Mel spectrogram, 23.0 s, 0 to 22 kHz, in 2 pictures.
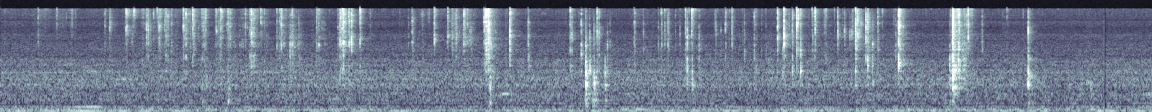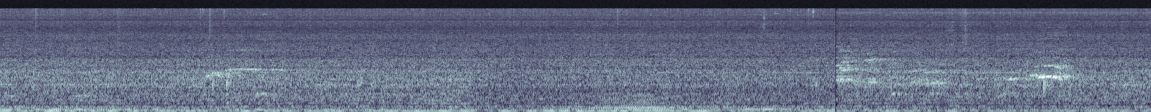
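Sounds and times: foil crinkling: 1.1s - 9.8s.

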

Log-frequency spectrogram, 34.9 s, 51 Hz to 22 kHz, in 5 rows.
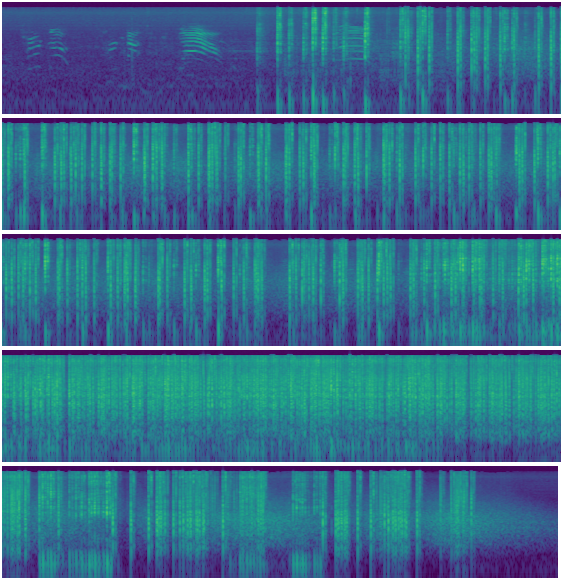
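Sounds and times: firework bangs and crackling: 3.2s - 34.8s.

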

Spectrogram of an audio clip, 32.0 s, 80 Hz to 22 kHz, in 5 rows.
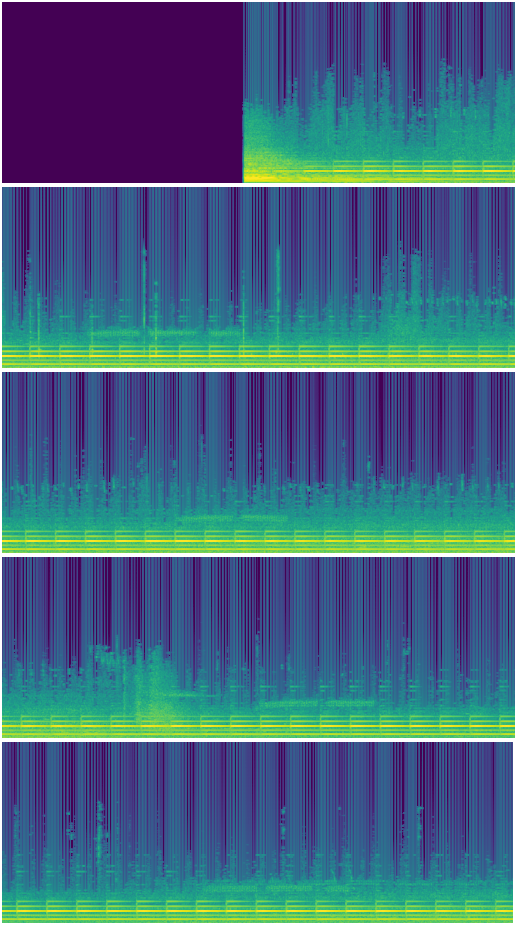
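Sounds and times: freight train rumbling: 3.0s - 23.2s
level crossing bell ringing: 3.0s - 32.0s.

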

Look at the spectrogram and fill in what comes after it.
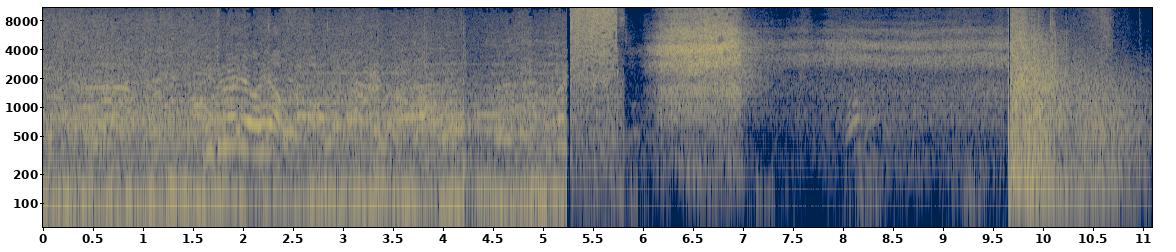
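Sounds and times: firework hissing: 5.2s - 10.9s
sparks fizzing and crackling: 5.2s - 10.9s
firework bang: 9.1s - 11.0s.

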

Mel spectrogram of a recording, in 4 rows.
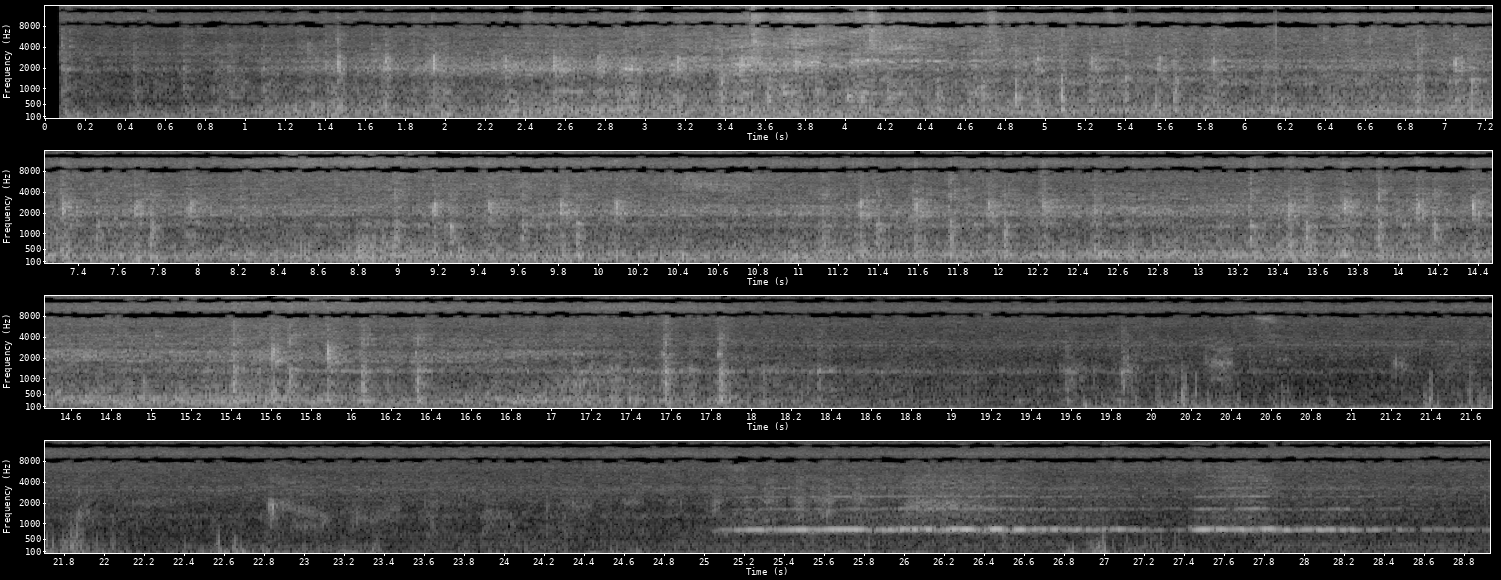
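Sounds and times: wheels clacking over rail joints: 0.1s - 18.6s
train wheels rumbling: 0.1s - 28.9s.

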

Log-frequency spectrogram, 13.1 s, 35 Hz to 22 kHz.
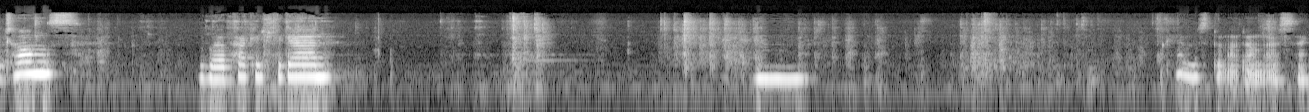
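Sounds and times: paper packaging rustling: 4.5s - 13.0s
person humming: 7.6s - 8.1s.

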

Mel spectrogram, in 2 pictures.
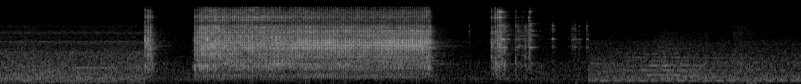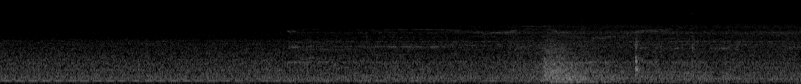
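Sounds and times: power tool driving bolts: 1.4s - 5.3s.

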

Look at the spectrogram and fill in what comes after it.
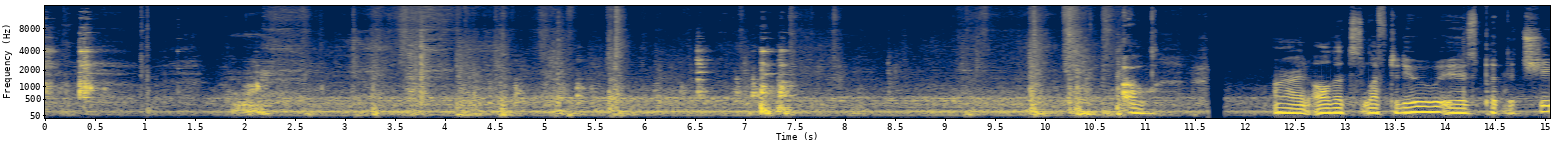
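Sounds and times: cookware and utensils clattering: 0.0s - 1.4s, 6.4s - 7.6s
steady low hum: 0.0s - 15.0s.

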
